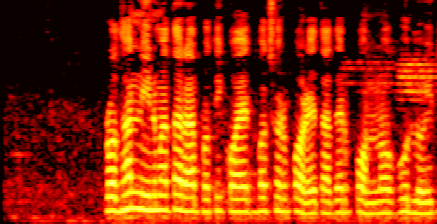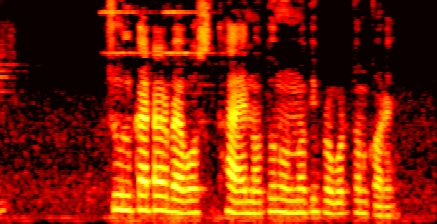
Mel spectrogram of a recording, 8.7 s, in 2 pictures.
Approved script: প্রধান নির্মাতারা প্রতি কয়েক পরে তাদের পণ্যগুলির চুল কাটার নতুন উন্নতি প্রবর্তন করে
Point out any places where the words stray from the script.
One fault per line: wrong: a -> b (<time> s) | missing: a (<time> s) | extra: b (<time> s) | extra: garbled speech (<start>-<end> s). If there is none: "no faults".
extra: বছর (2.6 s)
extra: ব্যবস্থায় (6.0 s)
